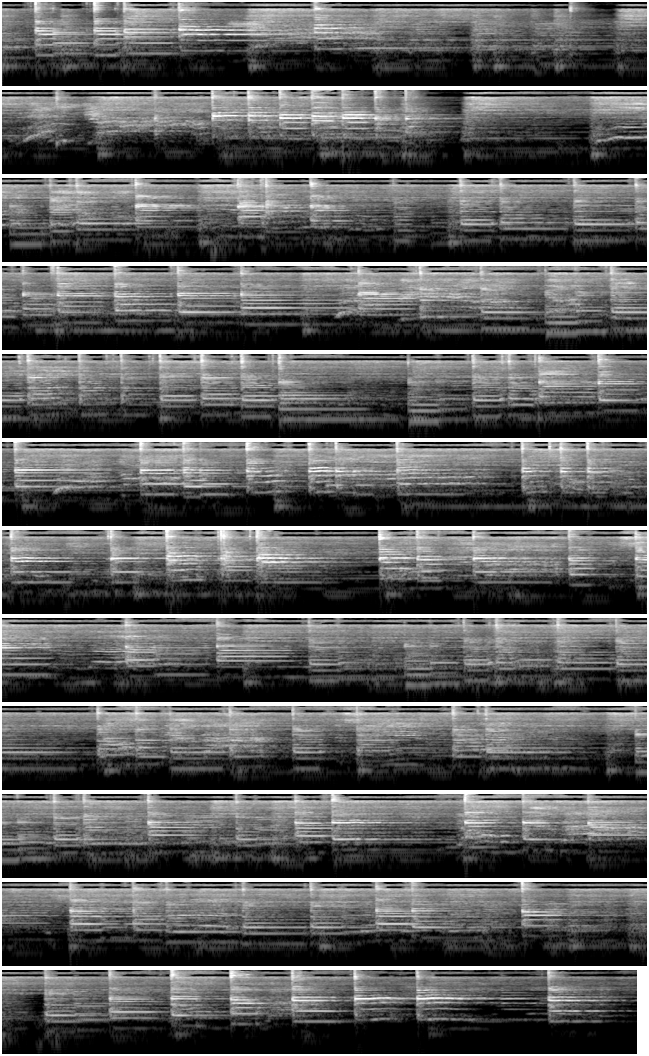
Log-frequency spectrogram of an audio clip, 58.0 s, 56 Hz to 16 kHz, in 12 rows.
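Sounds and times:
electric guitar solo: 0.0 - 57.9.

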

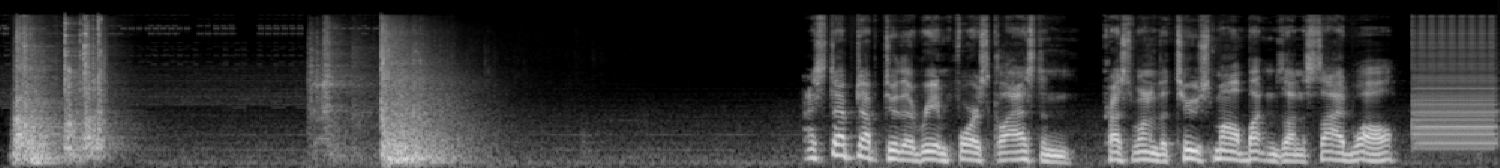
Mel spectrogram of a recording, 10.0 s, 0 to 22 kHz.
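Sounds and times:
door opening: 0.0 - 1.0, 2.0 - 3.5.

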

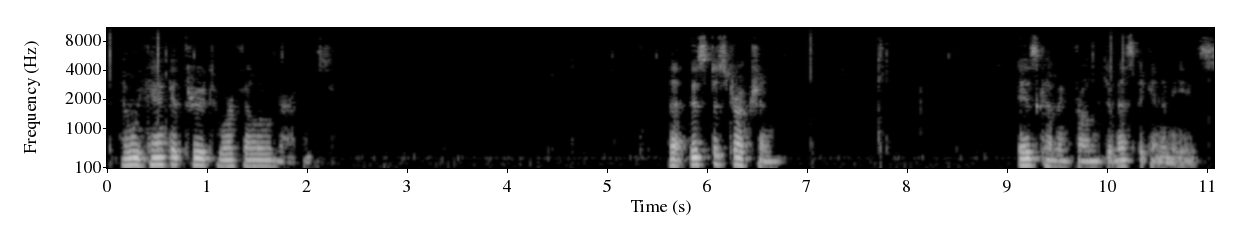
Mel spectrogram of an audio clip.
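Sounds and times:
computer mouse clicks: 0.0 - 0.8, 7.0 - 8.6, 9.8 - 10.3.

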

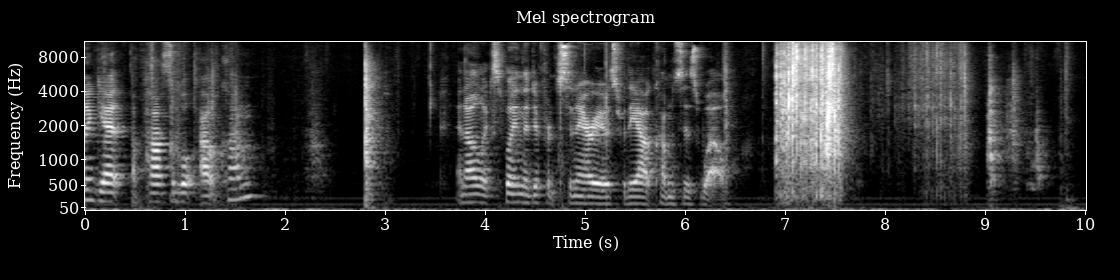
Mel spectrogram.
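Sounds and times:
cards being shuffled by hand: 6.4 - 9.5.

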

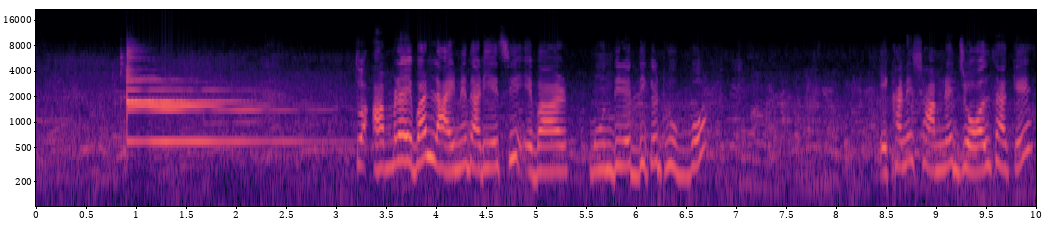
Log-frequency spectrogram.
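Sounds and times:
large brass bell ringing: 0.9 - 3.8.

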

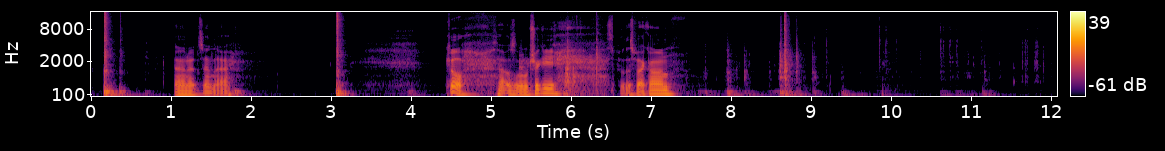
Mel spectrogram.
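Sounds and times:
faint breath out: 5.8 - 6.5.

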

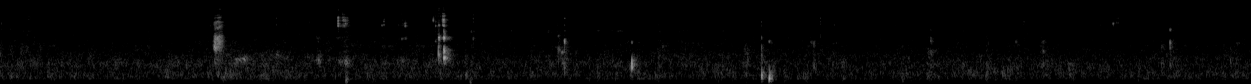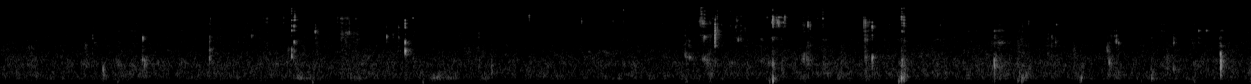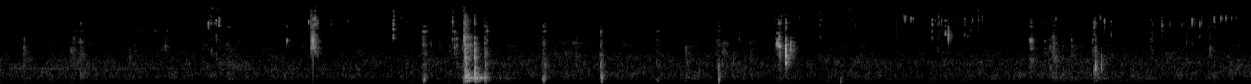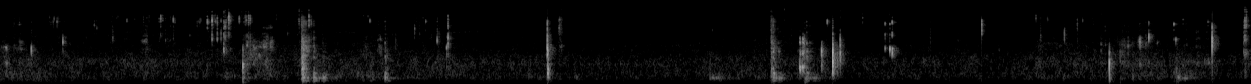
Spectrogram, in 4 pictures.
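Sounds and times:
person chewing food: 2.1 - 4.8, 5.4 - 6.7, 12.8 - 42.3, 44.6 - 50.0
wet mouth clicks and smacks: 26.6 - 29.7, 34.0 - 40.6
crisp crackles of breaded patty: 32.2 - 42.1.

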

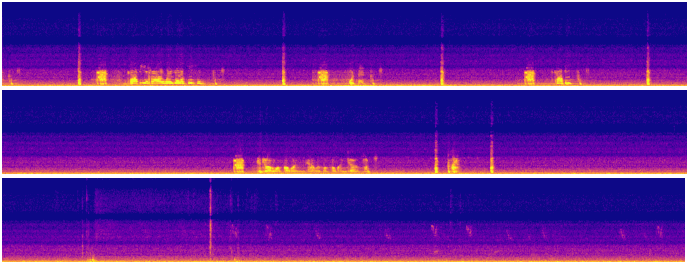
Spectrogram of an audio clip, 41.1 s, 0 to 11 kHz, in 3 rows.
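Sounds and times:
vehicle engine idling: 0.0 - 41.0.

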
